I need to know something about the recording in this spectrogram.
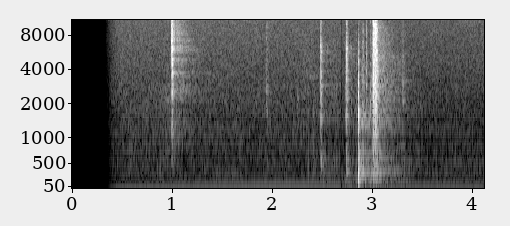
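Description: Switches on a tape machine click and clack.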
